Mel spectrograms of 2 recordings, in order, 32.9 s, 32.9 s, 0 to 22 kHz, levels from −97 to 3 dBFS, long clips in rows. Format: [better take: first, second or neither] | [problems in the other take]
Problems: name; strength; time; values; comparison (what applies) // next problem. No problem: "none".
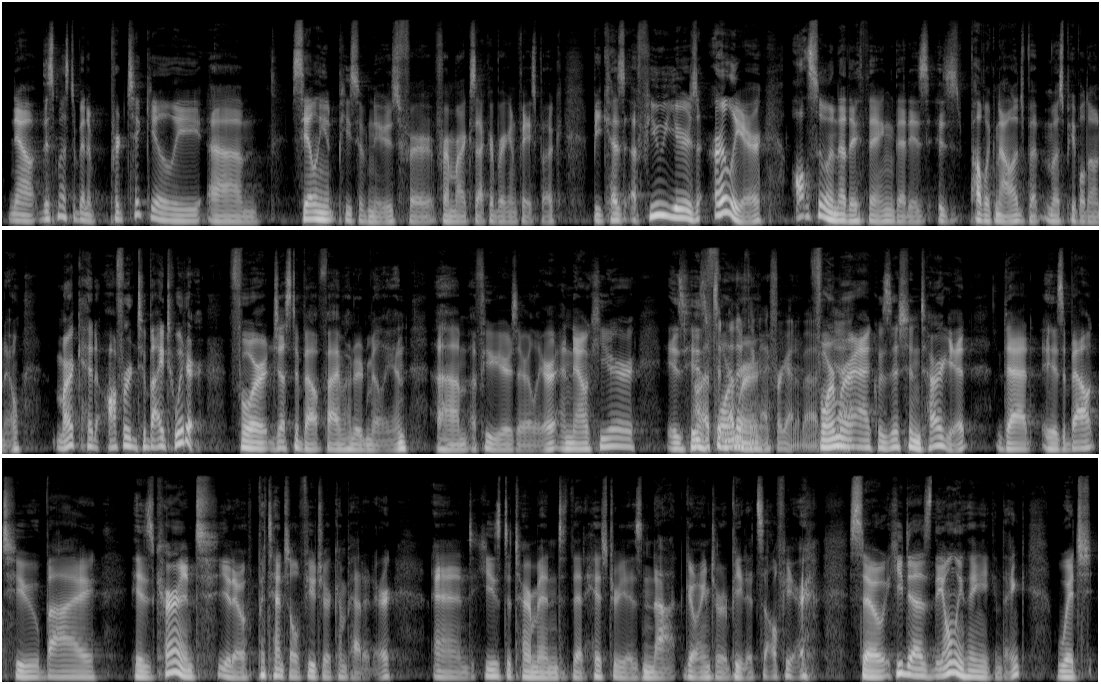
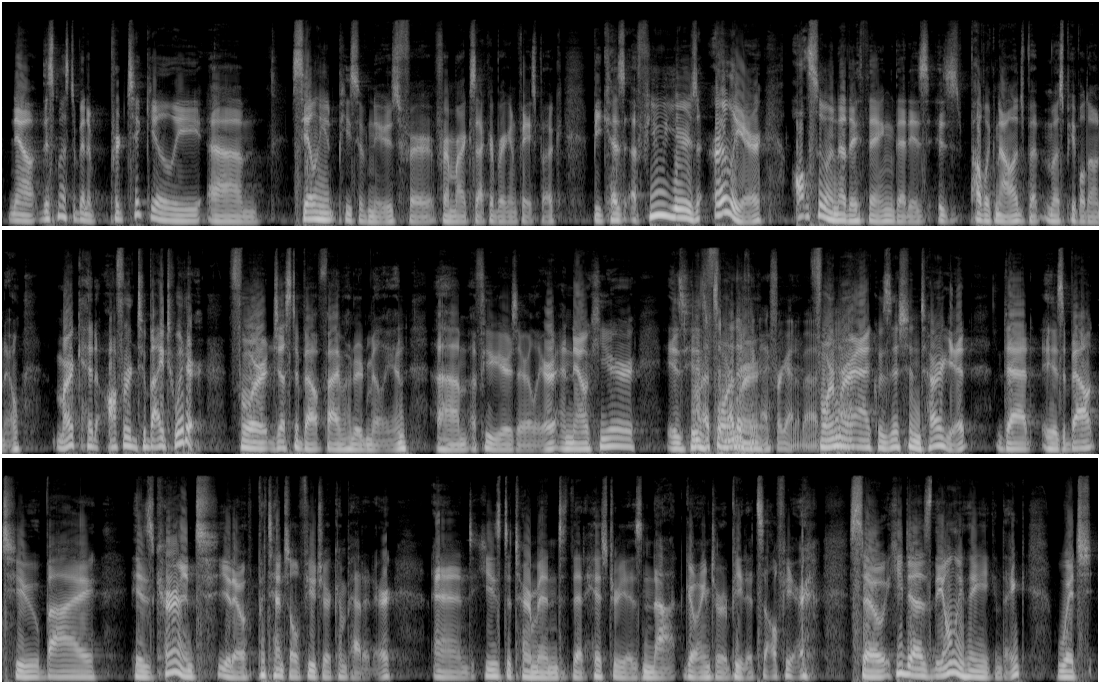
first | distortion; slight; 10 dB below the speech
